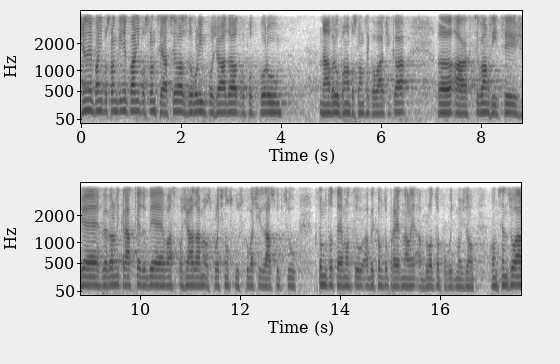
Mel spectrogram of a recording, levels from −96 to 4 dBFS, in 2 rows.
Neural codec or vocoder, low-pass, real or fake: none; 3.6 kHz; real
